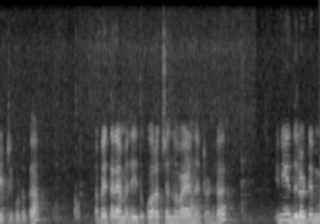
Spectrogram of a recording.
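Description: Chopped shallots frying in oil in a kadai, sizzling steadily as a wooden spatula stirs them. A woman's voice speaks over most of it.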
